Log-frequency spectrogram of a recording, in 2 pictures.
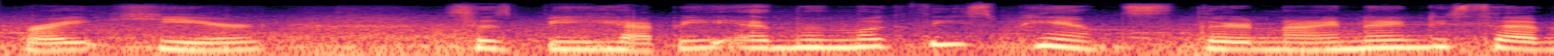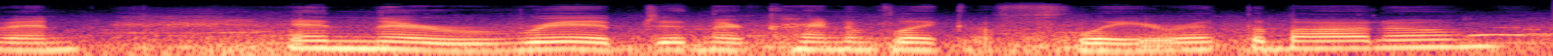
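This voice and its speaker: A woman's voice: on the high side, moderate pace. A young woman with a stuffed-up voice from a cold, chatting casually while she browses a big store and films on her phone. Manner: chatty, upbeat, lots of "like" and "kinda". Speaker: vlogger. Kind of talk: casual shop-with-me chat. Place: inside a large busy store. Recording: loud store noise, speaker and fan nearby.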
